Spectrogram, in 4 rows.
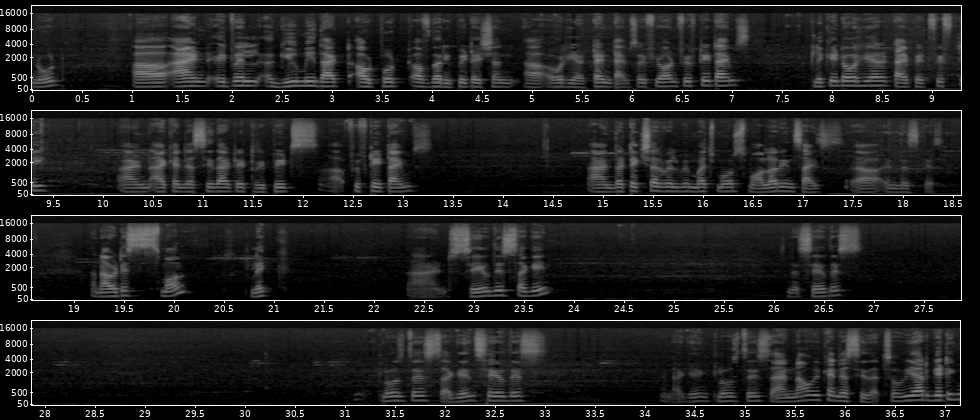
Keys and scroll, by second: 8.7 5, 9.2 Return.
